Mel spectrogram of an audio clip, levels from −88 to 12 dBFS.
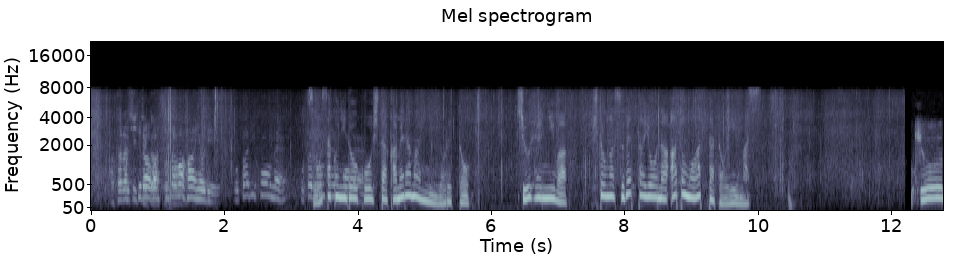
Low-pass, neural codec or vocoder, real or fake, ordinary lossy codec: none; none; real; none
